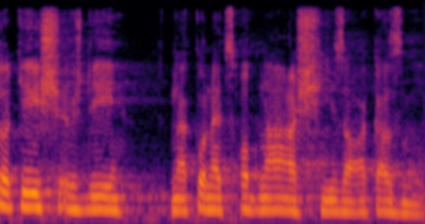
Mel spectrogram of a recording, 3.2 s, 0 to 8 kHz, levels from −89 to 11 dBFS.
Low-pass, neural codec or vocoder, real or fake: 7.2 kHz; codec, 16 kHz, 16 kbps, FreqCodec, smaller model; fake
